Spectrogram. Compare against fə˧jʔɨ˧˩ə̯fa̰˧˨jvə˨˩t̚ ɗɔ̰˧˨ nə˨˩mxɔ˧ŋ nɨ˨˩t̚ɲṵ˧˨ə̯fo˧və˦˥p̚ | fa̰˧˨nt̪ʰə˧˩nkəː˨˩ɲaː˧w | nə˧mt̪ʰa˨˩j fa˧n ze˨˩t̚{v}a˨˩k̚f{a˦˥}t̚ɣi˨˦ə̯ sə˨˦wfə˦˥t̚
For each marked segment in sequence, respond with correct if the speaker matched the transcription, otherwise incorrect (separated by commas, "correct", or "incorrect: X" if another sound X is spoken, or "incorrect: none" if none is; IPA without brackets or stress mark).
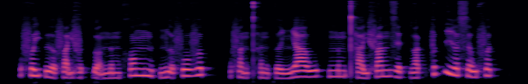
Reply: correct, incorrect: ə˦˥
